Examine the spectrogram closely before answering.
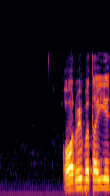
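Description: A man speaks calmly and clearly into a clip-on microphone.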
